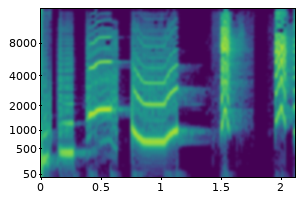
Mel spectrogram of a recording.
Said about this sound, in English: you're covered in really squeaky dog toys.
